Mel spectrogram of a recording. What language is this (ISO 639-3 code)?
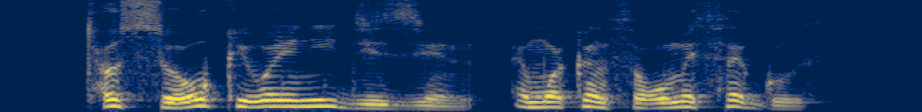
kab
